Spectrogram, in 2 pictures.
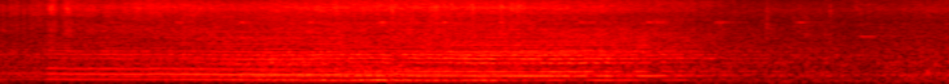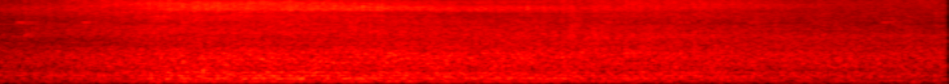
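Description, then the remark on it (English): Honeybees buzz around an opened hive during a hive inspection at Aspen Ridge Greenhouses, in a dense, continuous hum, fairly loud, the droning pitch wavering and swelling as insects move past, with no voices. “Buzz buzz!”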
